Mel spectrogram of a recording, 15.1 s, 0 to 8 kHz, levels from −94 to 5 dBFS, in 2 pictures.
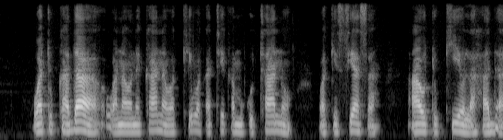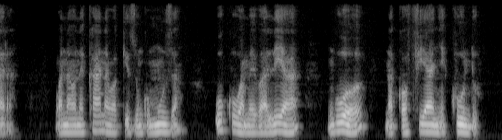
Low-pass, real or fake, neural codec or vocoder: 7.2 kHz; real; none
